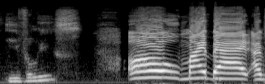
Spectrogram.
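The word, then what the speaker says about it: Ivalice: And it's just also, see, I don't want to correct you and stop me from being mean, but it's Evilise.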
